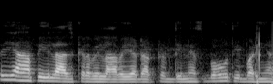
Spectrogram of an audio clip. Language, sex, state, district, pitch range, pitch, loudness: Maithili, male, Bihar, Supaul, 125-150 Hz, 135 Hz, -19 LUFS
